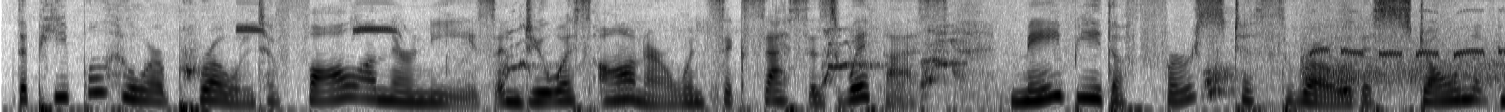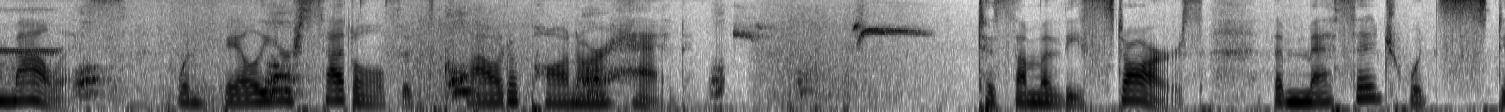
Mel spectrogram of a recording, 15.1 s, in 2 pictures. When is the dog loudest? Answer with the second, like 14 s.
10 s.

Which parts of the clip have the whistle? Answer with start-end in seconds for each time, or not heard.
1.1-2.0, 6.5-7.8, 11.2-12.2.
